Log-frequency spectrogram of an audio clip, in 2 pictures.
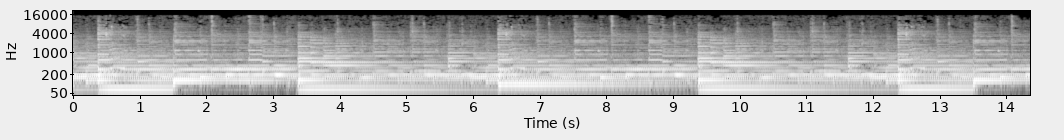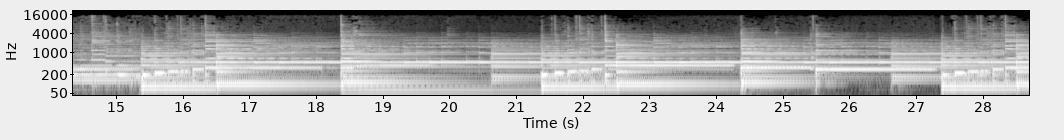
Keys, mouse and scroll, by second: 1.5 click, 2.8 click, 6.3 click, 7.1 click, 8.7 click, 10.8 right click, 12.5 click, 14.0 click, 16.1 click, 17.0 middle click, 19.3 click, 20.7 KP_3, 21.0 KP_0, 21.3 KP_Enter, 23.6 click, 24.8 KP_4, 25.4 KP_Enter, 28.2 click.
